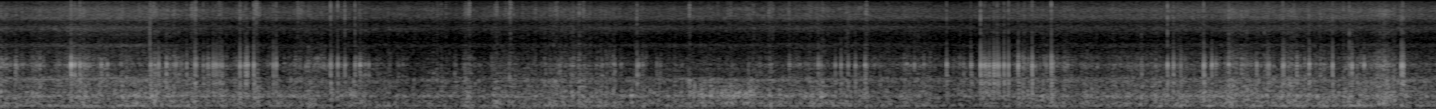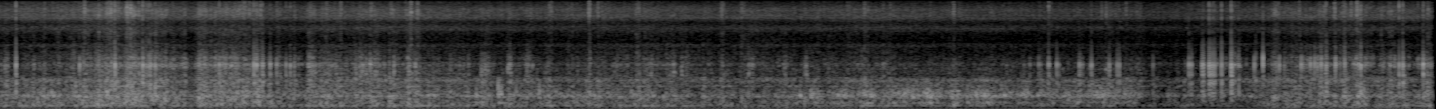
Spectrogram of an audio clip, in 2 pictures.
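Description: Motorcycle running at road speed, its engine rumble mixed with steady wind rush on the microphone.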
